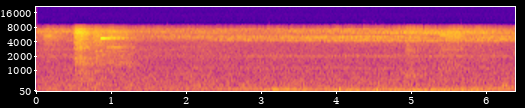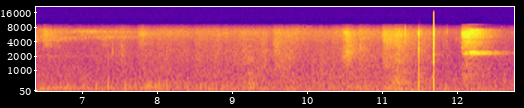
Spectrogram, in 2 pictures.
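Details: iMac 27-inch, screen buzz appearing only when the CPU is near 50°C under a cputest stress load: a faint thin high-pitched buzz and electrical whine that comes and goes; faulty backlight brightness-control board, which was later replaced.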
